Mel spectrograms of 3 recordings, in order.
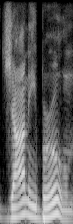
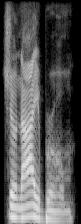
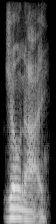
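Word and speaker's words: Johni Broome: watching the Auburn broadcast today that it's not Johnny Broom, it's like Jonai Broom. Oh, wow. Yeah. It's like J It's like Janai. Jonai.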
